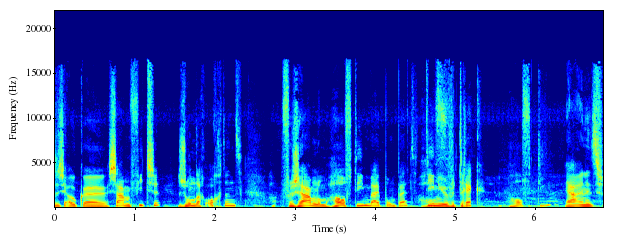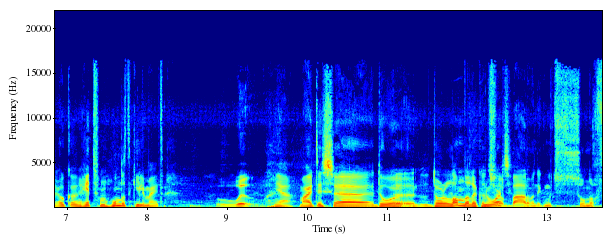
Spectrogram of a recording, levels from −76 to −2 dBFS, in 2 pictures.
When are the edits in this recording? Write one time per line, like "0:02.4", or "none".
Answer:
none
